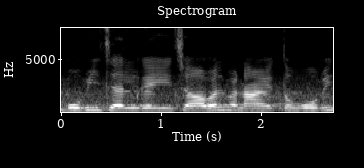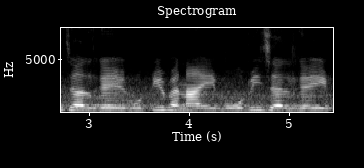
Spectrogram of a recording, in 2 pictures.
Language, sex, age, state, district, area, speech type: Hindi, female, 30-45, Madhya Pradesh, Hoshangabad, rural, spontaneous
